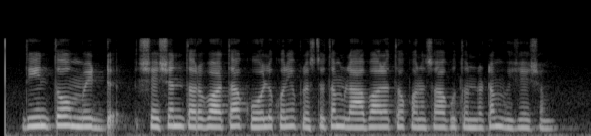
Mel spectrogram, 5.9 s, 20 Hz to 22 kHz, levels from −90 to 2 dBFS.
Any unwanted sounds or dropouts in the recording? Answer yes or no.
no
